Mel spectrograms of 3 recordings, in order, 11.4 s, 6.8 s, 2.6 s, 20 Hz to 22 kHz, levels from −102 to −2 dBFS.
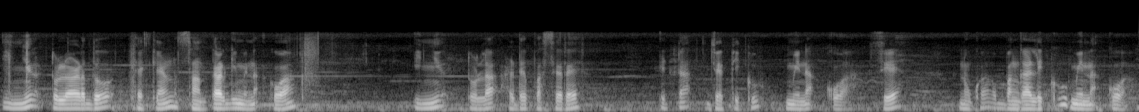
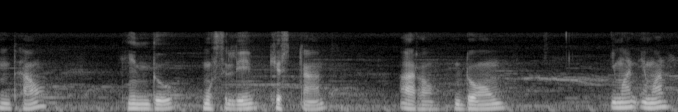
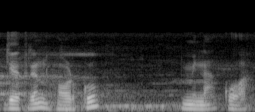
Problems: constant background noise, continuous background conversations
